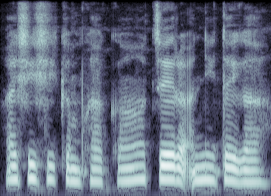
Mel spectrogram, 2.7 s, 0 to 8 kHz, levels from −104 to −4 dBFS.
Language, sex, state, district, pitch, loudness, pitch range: Wancho, female, Arunachal Pradesh, Longding, 160 Hz, -18 LUFS, 150-165 Hz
